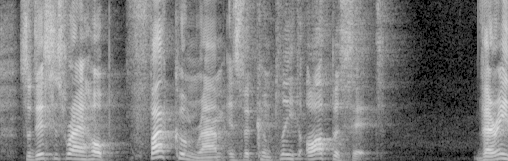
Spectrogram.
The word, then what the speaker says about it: Fahkumram: Wait, how did he pronounce it? Huh? Fahkumram! Wait. I gotta turn it up. Fahkumram! Okay. Fahkumram!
